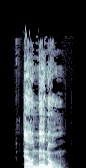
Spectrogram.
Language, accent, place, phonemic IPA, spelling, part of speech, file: German, Germany, Berlin, /ʔɛɐ̯ˈnɛnʊŋ/, Ernennung, noun, De-Ernennung.ogg
- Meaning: appointment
